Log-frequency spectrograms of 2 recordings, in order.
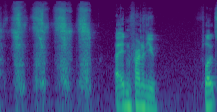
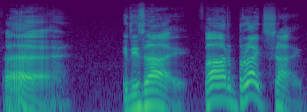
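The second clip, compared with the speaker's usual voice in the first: party bugbear; slower than usual. Acted. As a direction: announce yourself like a showman. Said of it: "a bugbear stepping out".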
